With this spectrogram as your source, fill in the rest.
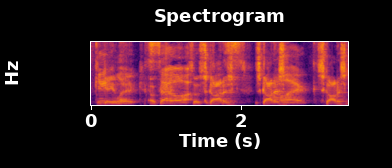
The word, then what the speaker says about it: Gaelic: that when you say Scottish Gaelic, it is pronounced Gaic. Oh, but when it's Irish, it's Gaelic. Okay. So, Scottish Scottish Scottish Gaik and Irish Gaelic is that I took away from that.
